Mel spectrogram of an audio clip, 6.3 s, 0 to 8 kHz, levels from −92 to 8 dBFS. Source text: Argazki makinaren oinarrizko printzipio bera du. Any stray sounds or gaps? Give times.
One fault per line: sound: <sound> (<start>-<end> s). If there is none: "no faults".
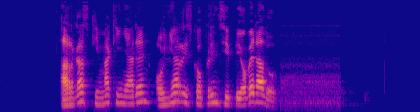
no faults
